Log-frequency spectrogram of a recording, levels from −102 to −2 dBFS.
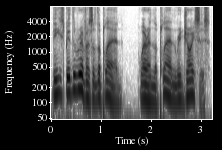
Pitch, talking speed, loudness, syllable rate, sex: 125 Hz, 205 wpm, -17 LUFS, 5.7 syllables/s, male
